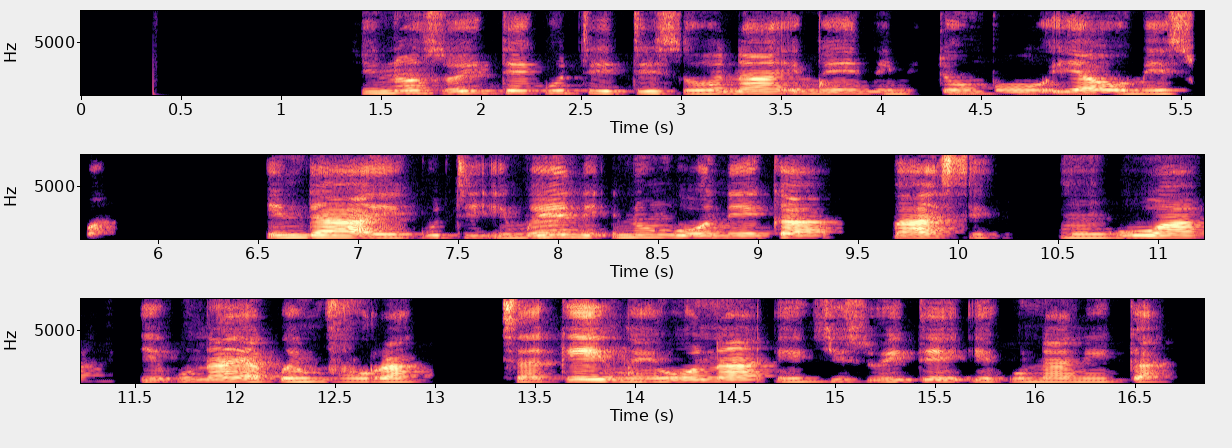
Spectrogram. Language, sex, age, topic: Ndau, male, 25-35, health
